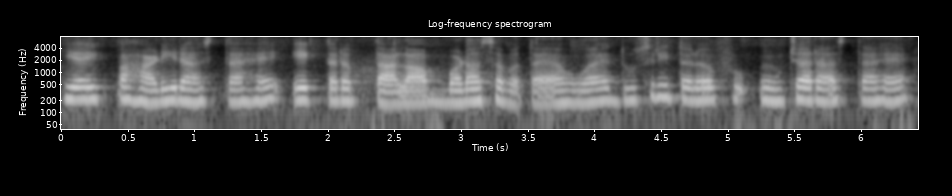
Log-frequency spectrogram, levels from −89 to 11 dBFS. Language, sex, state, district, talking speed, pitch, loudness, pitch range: Hindi, female, Gujarat, Valsad, 170 wpm, 200 Hz, -17 LUFS, 190-210 Hz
